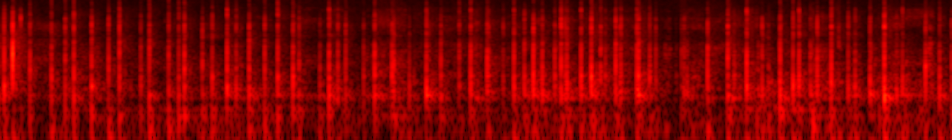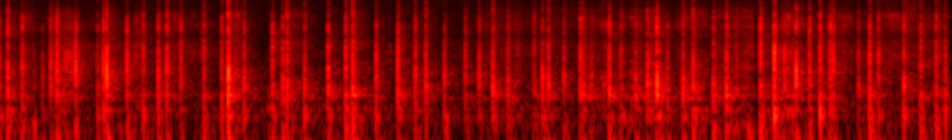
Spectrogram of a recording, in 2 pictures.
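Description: Long nails tap rapidly on the clear plastic face of a small, flat zip pouch holding a printed yellow card. The result is a dense, continuous stream of quick, crisp plastic clicks that decay almost instantly, with no pause from start to finish.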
